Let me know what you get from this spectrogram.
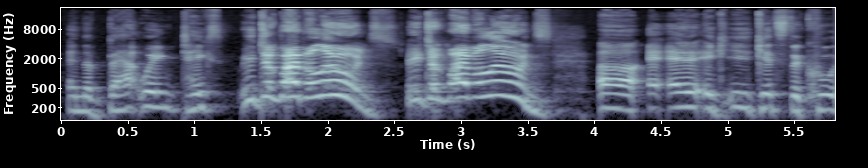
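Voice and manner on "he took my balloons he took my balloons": high-pitched hammed-up movie villain whine; mock outrage, wailing over stolen toys; higher, theatrical villain yell; outraged Joker. Acts out the Joker's outburst.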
